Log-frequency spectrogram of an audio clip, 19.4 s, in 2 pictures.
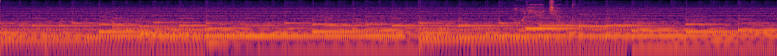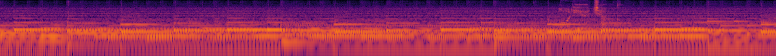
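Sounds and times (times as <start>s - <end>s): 
soft piano background music: 0.0s - 19.4s.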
